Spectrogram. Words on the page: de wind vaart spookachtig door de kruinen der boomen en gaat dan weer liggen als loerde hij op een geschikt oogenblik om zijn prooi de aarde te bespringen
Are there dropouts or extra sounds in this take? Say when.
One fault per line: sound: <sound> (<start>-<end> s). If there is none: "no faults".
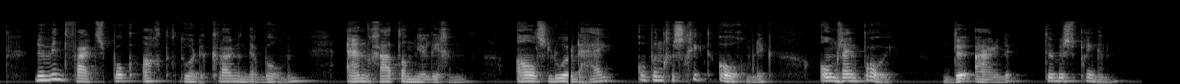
sound: dropout (5.7-5.7 s)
